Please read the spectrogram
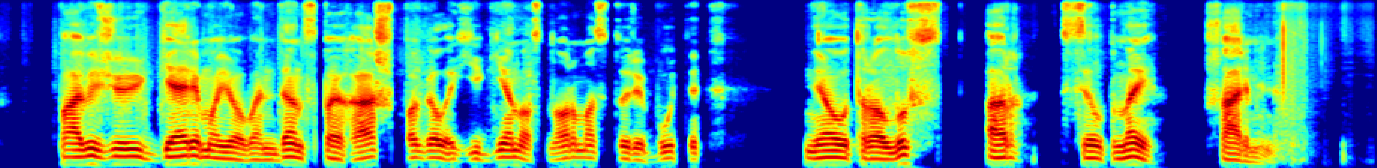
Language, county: Lithuanian, Šiauliai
